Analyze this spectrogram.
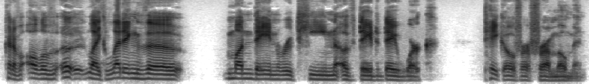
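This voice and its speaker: A man with a bright, forward voice at a medium pitch hosts and plays on a horror role-playing podcast. He is conversational and articulate, and the sound is dry and close. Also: fairly even intonation, unhurried, creaky, no room sound. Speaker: podcast host and player. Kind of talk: horror actual play podcast hosting and play.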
